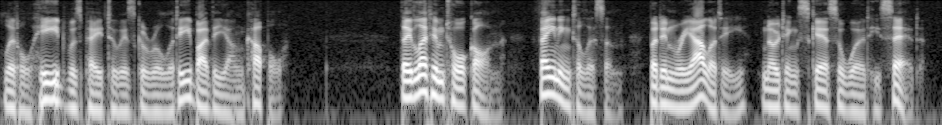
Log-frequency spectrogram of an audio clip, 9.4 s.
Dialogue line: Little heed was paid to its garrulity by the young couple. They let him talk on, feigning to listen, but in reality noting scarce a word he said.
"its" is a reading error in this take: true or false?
true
